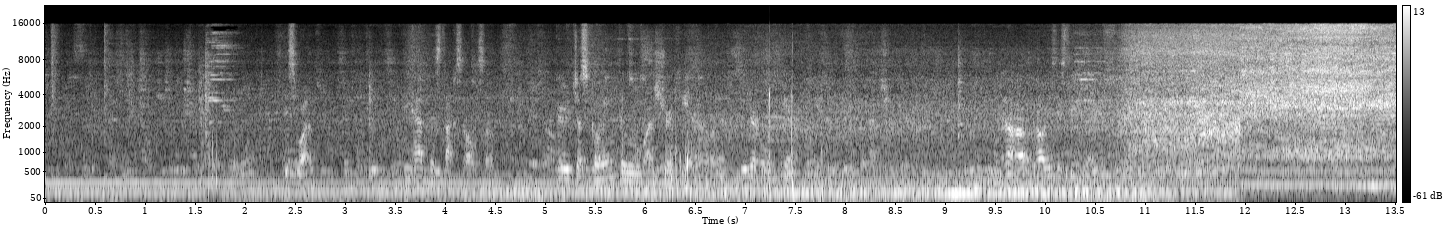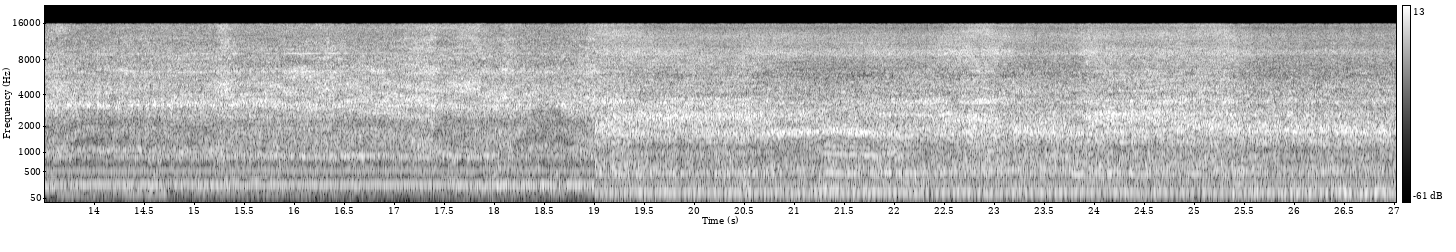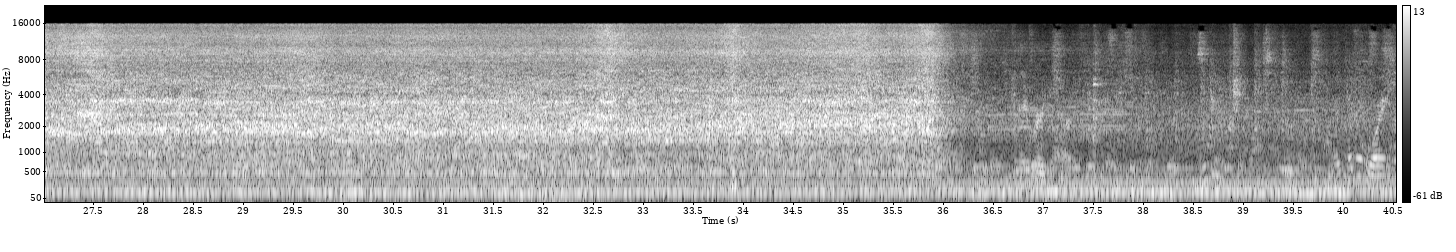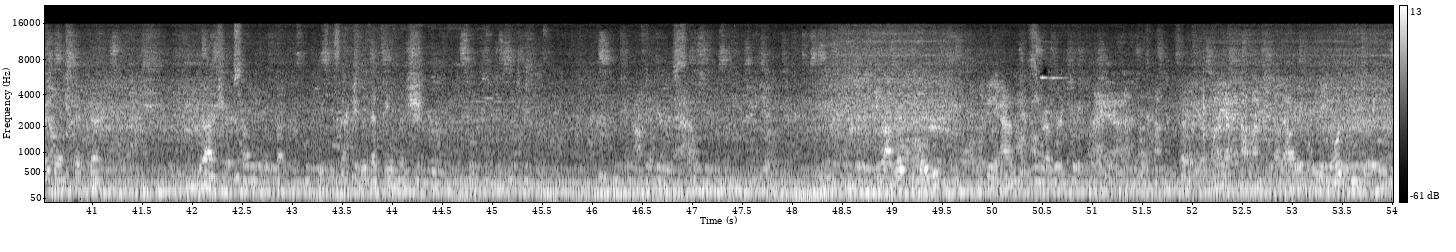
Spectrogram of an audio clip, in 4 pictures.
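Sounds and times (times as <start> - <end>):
hair dryer blowing: 9.8 - 37.2.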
